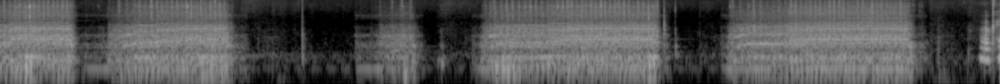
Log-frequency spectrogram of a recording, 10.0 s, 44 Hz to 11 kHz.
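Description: Juki TL2000Qi sewing machine stitching a quarter-inch seam in five runs with short stops between them, the longer runs lasting about one and a half to two seconds, as pinned quilt pieces are fed through one after another without cutting the thread.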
